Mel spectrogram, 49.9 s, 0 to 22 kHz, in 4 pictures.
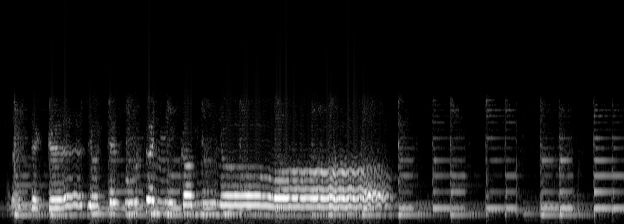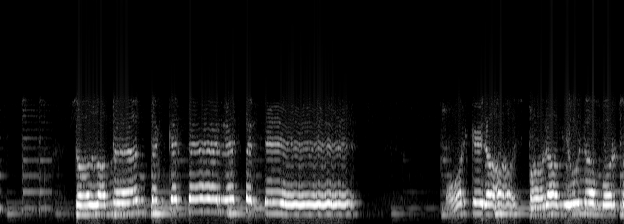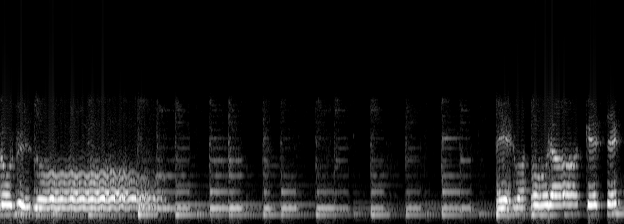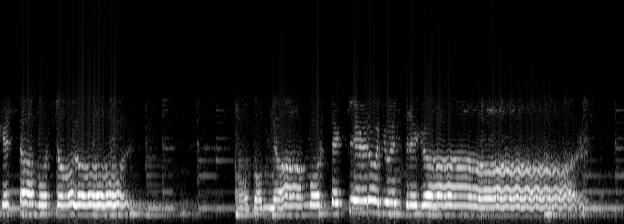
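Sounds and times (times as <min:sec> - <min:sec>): person singing with vibrato: 0:00.0 - 0:08.3, 0:13.9 - 0:19.8, 0:21.3 - 0:28.4, 0:34.8 - 0:40.4, 0:42.1 - 0:49.5
guitar strummed chords: 0:00.0 - 0:49.9.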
